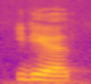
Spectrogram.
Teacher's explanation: Nah, bacanya lebih singkat idiot gitu ya. Tidak terdapat diftong O yang panjang bahasa Indonesia sehingga diftong tersebut menjadi vokal O saja. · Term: diucapkan lebih singkat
